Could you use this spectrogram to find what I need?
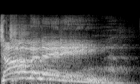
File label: dominating, Announcer Voice Lines; Unreal Tournament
